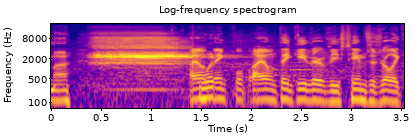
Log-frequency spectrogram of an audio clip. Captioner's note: buzzer blaring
